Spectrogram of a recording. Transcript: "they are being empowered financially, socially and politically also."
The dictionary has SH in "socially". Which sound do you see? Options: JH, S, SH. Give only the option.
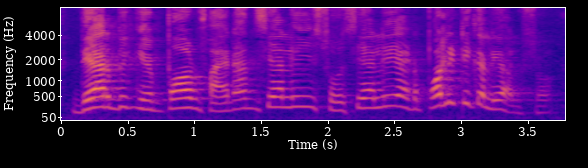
S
